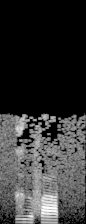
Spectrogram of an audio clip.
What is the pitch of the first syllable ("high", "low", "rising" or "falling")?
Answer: low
